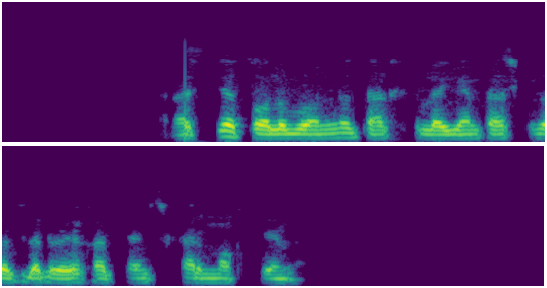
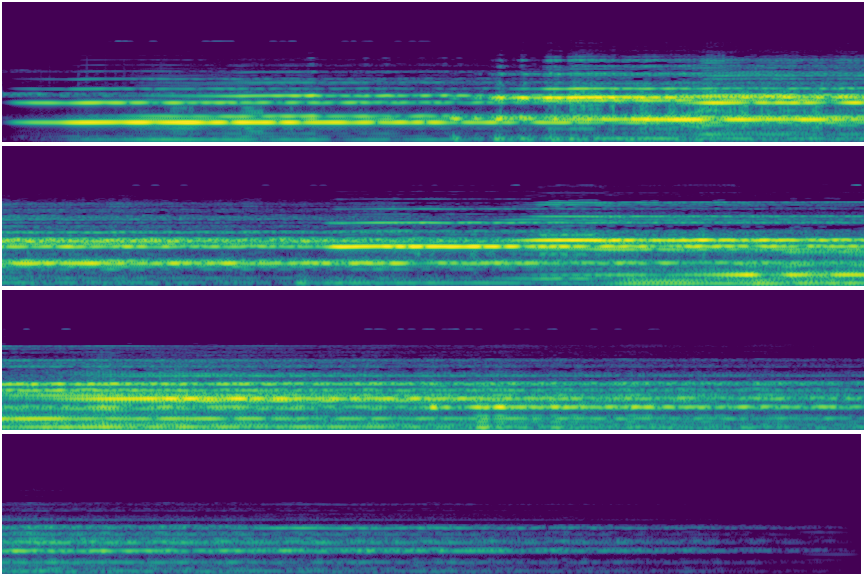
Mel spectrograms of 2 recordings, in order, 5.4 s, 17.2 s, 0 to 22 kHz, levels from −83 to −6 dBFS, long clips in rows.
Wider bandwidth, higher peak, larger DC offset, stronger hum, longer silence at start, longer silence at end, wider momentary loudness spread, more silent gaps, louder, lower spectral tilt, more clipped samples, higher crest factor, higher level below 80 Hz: about the same, 4.3 kHz vs 4.7 kHz; second, -4 dBFS vs 0 dBFS; neither; neither; first, 0.85 s vs 0.05 s; second, 1.25 s vs 1.95 s; second, 14 LU vs 19 LU; first, 3.92-4.01 s vs none; second, -21 LUFS vs -12 LUFS; first, -10.5 dB/octave vs -8.5 dB/octave; neither; first, 20 dB vs 12 dB; second, -66 dBFS vs -46 dBFS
